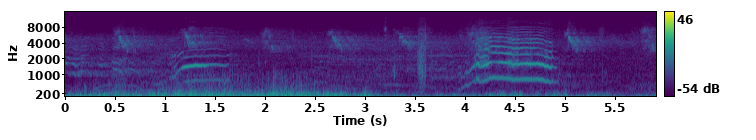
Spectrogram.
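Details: Hungry stray cats on a street in Morocco meowing for food; several drawn-out, rising then falling meows with rich harmonics, two clearest near the middle and end, over low traffic-like rumble and brief Arabic speech.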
